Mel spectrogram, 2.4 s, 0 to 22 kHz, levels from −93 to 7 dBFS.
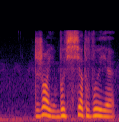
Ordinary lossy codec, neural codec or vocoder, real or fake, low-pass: none; none; real; none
